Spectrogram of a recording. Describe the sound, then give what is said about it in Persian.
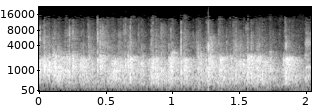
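Audience applause at the close of a cultural association gathering, dense and even with no breaks, an unbroken wash of many hands clapping. “حالا ما امروز به کوزه افتادیم. از همه شما من متشکرم. تشویق کنید خودتون.”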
